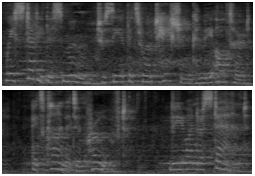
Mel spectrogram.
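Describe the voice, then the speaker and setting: A woman's voice: mid-range voice, lively intonation, a little slow, natural voice. A woman voicing a dignified alien colonist in a video game, earnest and reproachful, speaking in a formal, grave, pleading way. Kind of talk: game cinematic voice acting. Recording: echoey, far from mic, noisy background.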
